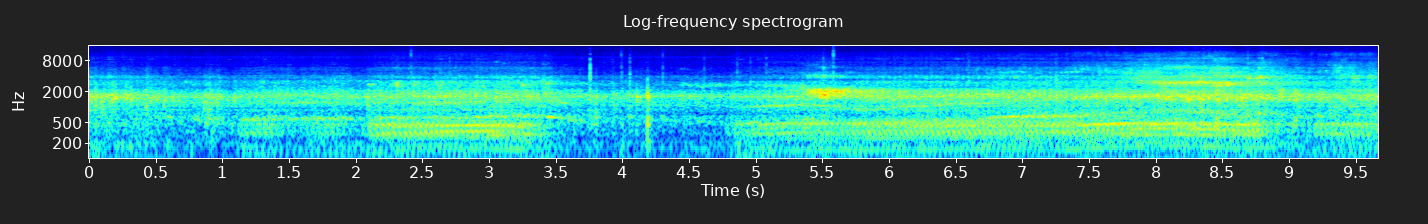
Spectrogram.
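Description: Onboard sound of a rental go-kart lapping: its motor climbs in pitch twice as it accelerates out of the corners, over a steady hiss, with a short louder burst about halfway through.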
